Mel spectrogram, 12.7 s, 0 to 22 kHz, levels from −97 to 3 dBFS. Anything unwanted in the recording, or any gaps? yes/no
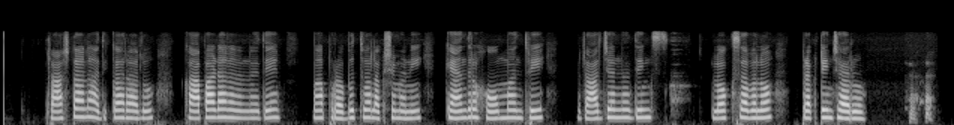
yes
